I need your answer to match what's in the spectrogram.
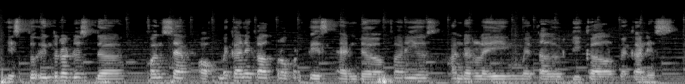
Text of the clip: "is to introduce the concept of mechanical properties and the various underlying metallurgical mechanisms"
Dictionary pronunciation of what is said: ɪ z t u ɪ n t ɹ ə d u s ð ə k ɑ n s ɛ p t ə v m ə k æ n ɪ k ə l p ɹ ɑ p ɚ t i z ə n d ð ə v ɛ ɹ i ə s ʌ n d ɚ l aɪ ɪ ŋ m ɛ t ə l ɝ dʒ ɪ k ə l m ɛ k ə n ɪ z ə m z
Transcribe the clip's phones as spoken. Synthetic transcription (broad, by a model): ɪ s t u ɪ n t ɹ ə d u s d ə k ɑ n s ɛ p t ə f m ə k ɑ n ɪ k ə l p ɹ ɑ p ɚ t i s ə n d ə f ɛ ɹ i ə s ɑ n d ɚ l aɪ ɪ ŋ m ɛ t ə l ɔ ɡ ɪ k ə l m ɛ k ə n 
